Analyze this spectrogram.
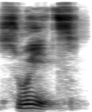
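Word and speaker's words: suite: We take it back to the word s u ii t e which is spelled the way I've just spelled it but pronounced as sweet.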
